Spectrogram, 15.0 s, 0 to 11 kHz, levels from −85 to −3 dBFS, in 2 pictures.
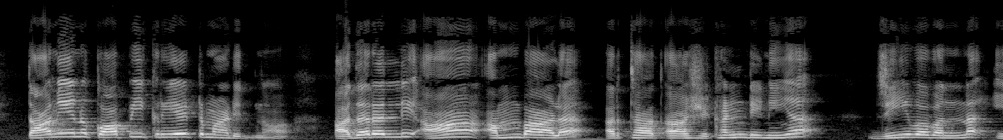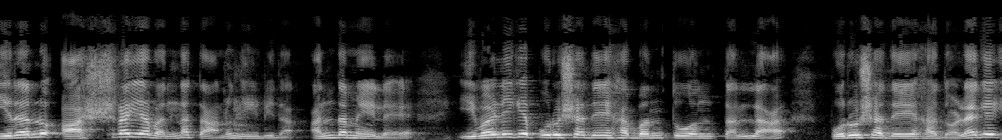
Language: Kannada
